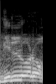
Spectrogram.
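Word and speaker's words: Milo: 대리석으로 기원전 200년경에 만들어진 것으로 여겨지는 그러니까 멜로스 섬 또는 뭐 밀로 영어식 발음으로는 밀로라고 합니다.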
